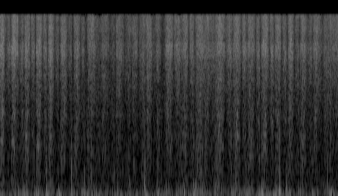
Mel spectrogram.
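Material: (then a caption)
Knit fabric. Long nails quickly scratch the front of a worn, dark red patterned knit sweater near the chest and shoulders. The result is a steady, soft stream of rapid rubbing and scratching, with dull low thumps and a faint bright hiss over the top.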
